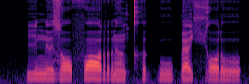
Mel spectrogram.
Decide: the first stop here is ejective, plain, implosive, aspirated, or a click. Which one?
aspirated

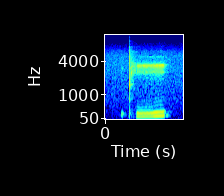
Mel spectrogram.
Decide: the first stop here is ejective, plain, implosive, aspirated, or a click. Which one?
aspirated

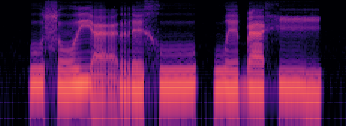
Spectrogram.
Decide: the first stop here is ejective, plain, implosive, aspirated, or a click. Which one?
implosive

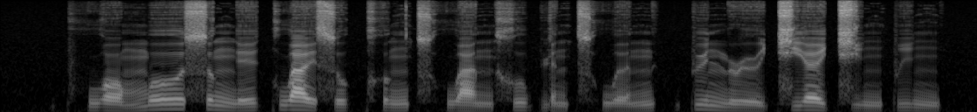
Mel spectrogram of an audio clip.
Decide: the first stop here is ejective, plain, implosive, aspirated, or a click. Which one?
aspirated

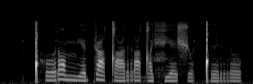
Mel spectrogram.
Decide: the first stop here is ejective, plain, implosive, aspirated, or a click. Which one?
click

